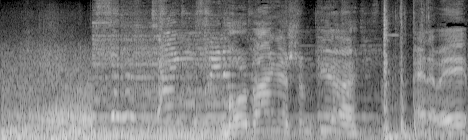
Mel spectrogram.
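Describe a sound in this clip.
A radio plays music in a cab.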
